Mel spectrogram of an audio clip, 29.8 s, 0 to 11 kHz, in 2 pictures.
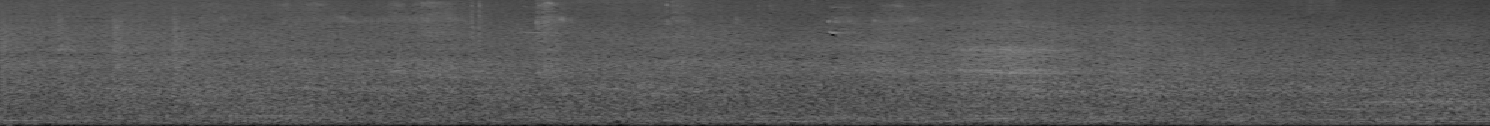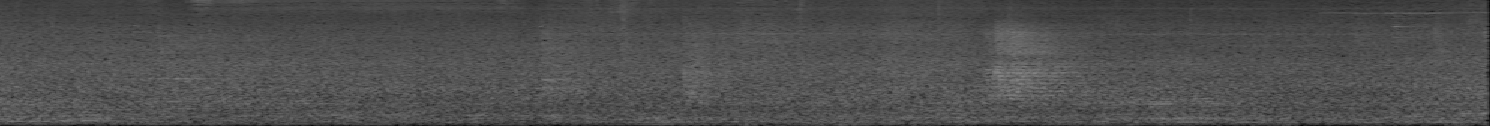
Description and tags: Zoom H1 recording of Bangkok streets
